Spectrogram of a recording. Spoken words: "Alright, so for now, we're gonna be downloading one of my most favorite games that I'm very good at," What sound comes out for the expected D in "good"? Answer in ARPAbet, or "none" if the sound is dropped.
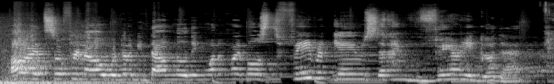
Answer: D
